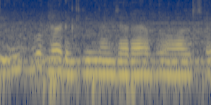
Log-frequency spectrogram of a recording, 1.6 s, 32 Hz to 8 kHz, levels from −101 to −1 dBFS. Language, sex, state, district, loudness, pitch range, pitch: Maithili, female, Bihar, Vaishali, -33 LUFS, 155-170 Hz, 165 Hz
